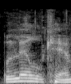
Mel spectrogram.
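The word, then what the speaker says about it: Lil' Kim: Now, Steve, I see there it's a track by Lil Kim. But how are you pronouncing it? I'm pronouncing that correctly, Lil Kim. Oh, no T's involved.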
